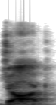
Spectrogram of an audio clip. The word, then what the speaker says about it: jog: Então, jog se escreve J-O-G, né? Como se fosse jog, mas se pronuncia o D e o J de janela, tá? J. Esse aqui é o A que a gente engole a nossa língua.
